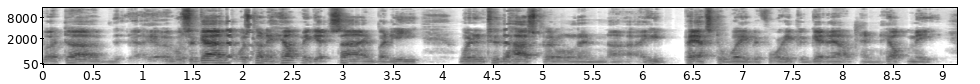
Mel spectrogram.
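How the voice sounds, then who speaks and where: Noticeable background noise surrounds a man's voice. He has a fairly low pitch, ordinary pitch variation and a moderate pace. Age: 70s. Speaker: country singer and entertainer. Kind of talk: interview.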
